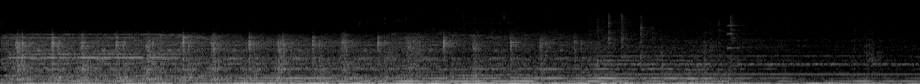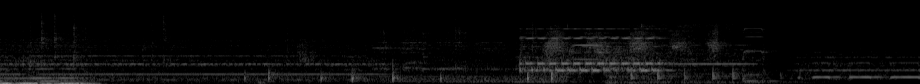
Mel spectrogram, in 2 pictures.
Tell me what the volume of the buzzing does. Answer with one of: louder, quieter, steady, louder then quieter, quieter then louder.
louder then quieter.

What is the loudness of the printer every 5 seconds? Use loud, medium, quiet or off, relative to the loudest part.
loud, medium, quiet, quiet.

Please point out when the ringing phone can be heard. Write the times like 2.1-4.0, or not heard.
0.1-1.9, 6.6-7.4, 14.3-16.4.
